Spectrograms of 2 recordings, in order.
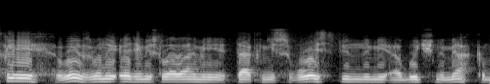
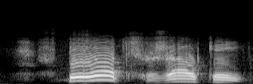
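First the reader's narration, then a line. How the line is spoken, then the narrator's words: Booming voice. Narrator (Russian): прогремел Ридер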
